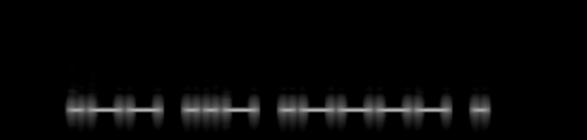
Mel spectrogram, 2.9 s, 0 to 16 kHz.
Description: Morse code, heard as a keyed tone, about 25 wpm, 700 Hz. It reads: WU1E
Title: USA Call Signs - 4 Characters - Repeated 3x - 25wpm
